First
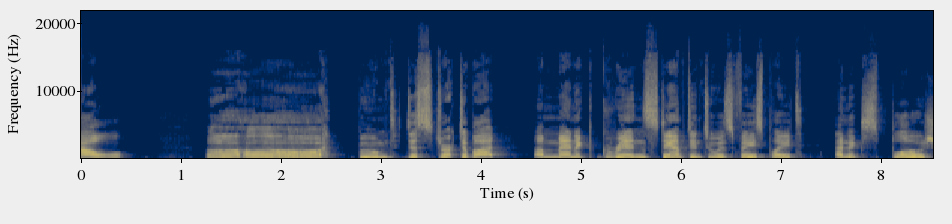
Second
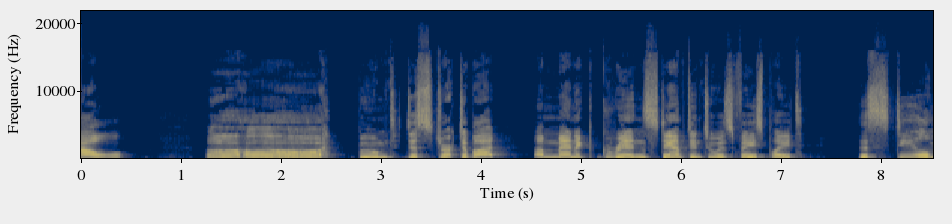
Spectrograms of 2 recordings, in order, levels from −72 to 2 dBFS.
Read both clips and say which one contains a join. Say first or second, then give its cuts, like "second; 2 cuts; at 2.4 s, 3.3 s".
first; 1 cut; at 7.4 s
